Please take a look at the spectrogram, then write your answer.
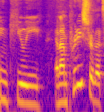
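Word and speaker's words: Kíli: pronounce it because we we have the accent marks on the first syllable this time. So, you could pronounce it Philly and Killy, but I think it's Phy and Keely.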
